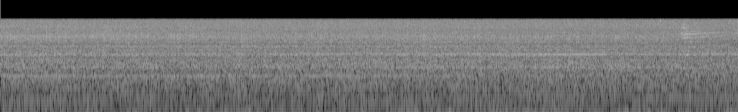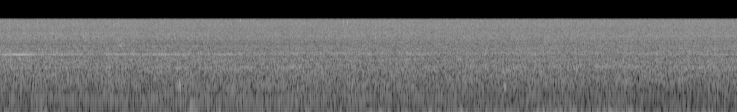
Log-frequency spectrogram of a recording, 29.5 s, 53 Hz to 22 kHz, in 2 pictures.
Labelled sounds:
13.5	14.4	killer whale, 1.1 to 5.8 kHz

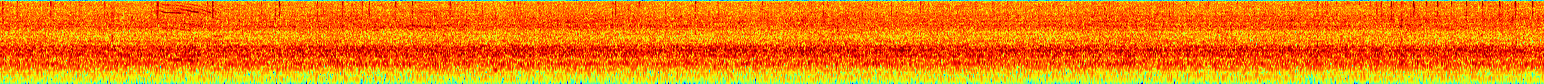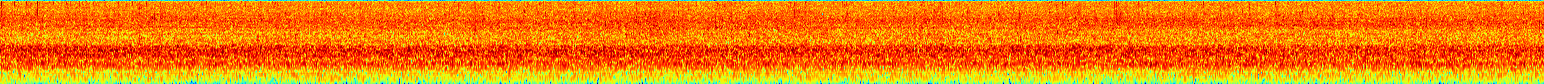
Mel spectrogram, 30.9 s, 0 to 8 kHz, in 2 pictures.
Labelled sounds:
1.5	2.0	killer whale, northern resident, 5.1 to 6.9 kHz

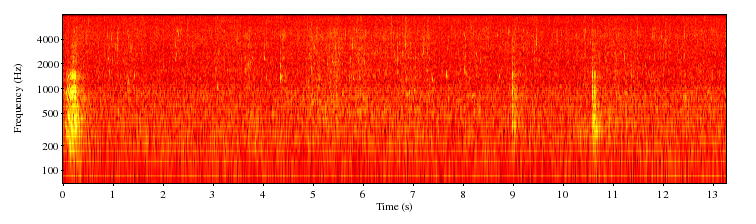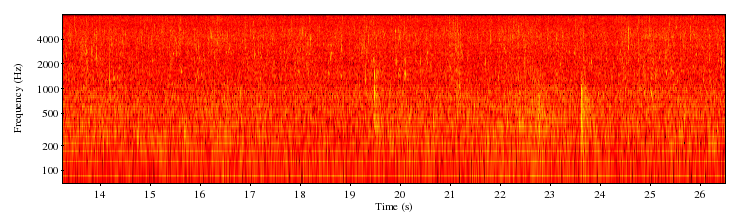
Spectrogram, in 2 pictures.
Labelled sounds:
0.0	0.4	croaking sound likely from a nearby submerged object, 0.78 to 1.7 kHz
10.5	10.8	croaking sound likely from a nearby submerged object, 1.3 to 1.7 kHz

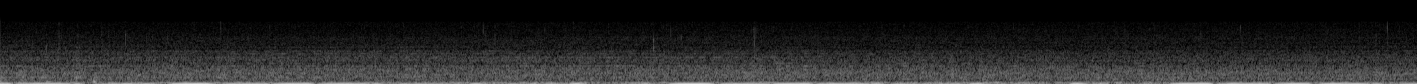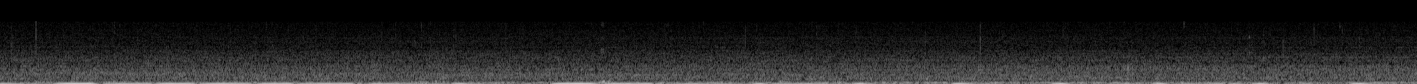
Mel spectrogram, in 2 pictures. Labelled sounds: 21.7	26.7	vessel noise, 0 to 8.0 kHz

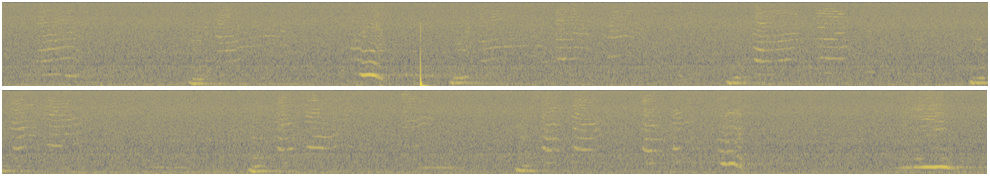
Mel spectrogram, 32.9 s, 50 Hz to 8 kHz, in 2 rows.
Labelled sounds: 0.6	1.2	humpback whale, 1.3 to 2.5 kHz
3.5	3.9	humpback whale, 2.2 to 2.3 kHz
5.8	6.3	humpback whale, 0.80 to 1.5 kHz
8.0	8.3	humpback whale, 1.4 to 1.6 kHz
9.2	9.8	humpback whale, 2.0 to 2.6 kHz
10.1	10.6	humpback whale, 1.0 to 2.4 kHz
12.5	13.3	humpback whale, 0.86 to 2.6 kHz
13.6	14.1	humpback whale, 0.96 to 5.9 kHz
16.5	17.8	humpback whale, 0.90 to 5.5 kHz
21.0	22.0	humpback whale, 0.86 to 5.2 kHz
25.4	26.4	humpback whale, 0.86 to 5.2 kHz
27.1	27.4	humpback whale, 0.80 to 2.3 kHz
28.4	28.8	humpback whale, 0.80 to 3.6 kHz
31.7	32.0	humpback whale, 2.7 to 3.1 kHz

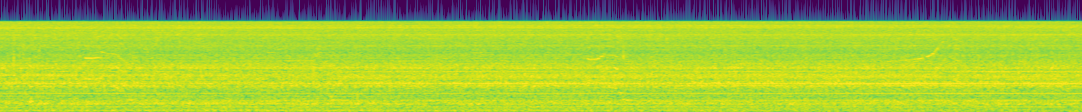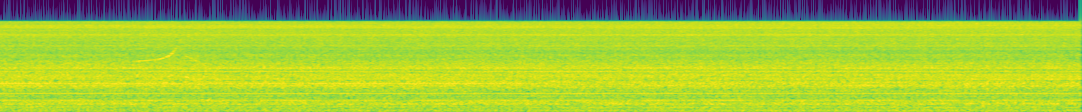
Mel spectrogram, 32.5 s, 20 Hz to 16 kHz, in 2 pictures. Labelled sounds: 13.5	13.9	killer whale, southern resident, 2.1 to 2.3 kHz
18.3	18.7	killer whale, southern resident, 2.0 to 2.3 kHz

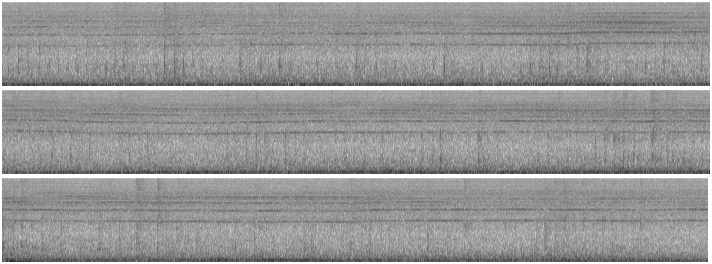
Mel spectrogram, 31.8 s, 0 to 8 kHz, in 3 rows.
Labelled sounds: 0.0	0.7	vessel noise, 1.4 to 4.0 kHz
11.2	13.6	vessel noise, 1.4 to 4.1 kHz
26.5	27.0	vessel noise, 1.6 to 4.0 kHz

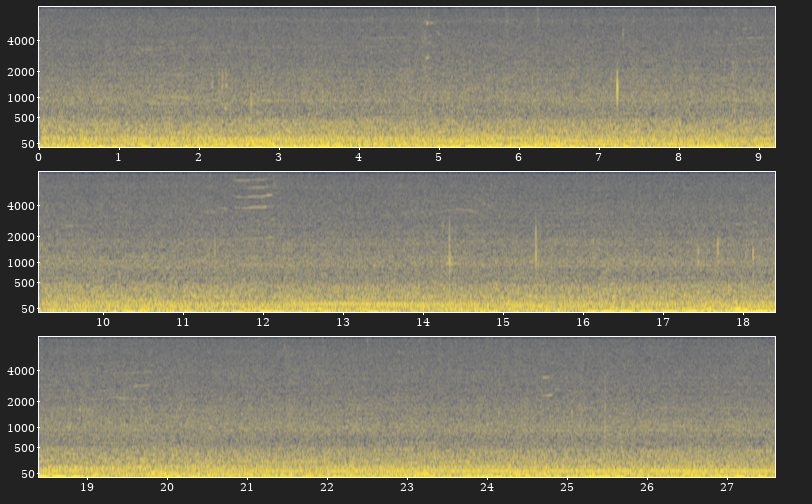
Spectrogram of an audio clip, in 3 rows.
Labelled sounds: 11.6	12.1	killer whale, southern resident, 3.8 to 6.9 kHz

